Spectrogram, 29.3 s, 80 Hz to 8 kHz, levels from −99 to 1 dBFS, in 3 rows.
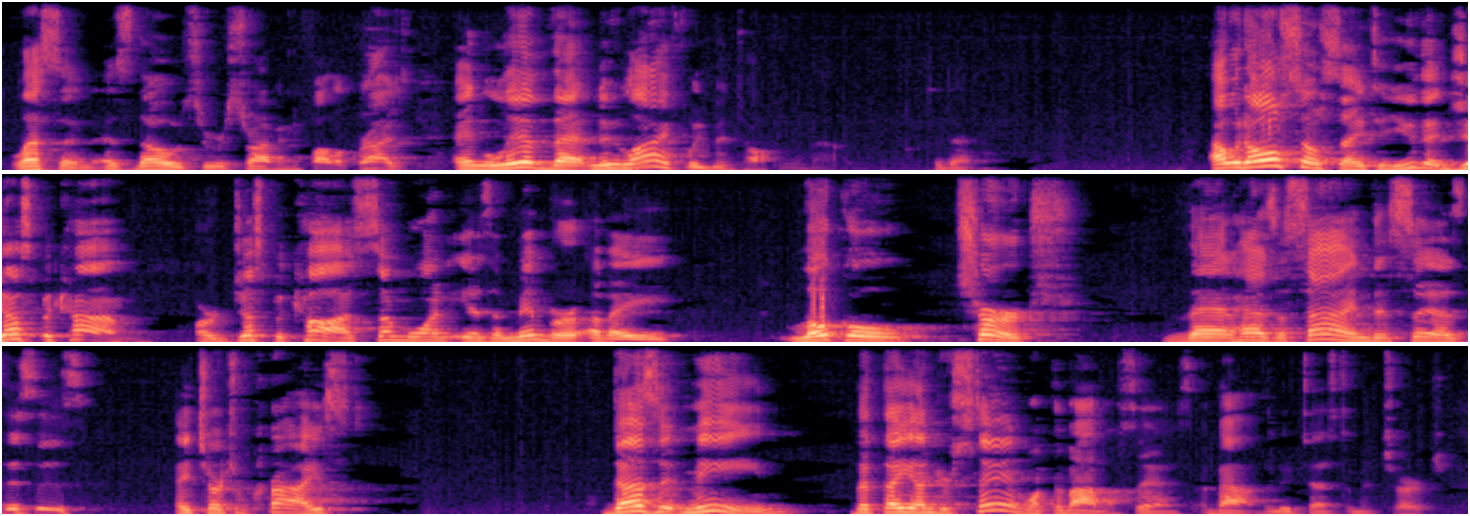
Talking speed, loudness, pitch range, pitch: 135 wpm, -18 LUFS, 140-200 Hz, 165 Hz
